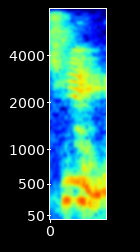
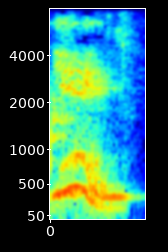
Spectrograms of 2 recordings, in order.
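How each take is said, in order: First: The double L is sounded like j. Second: The double L is sounded like y. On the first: The speaker calls it right. "Double L's are pronounced J, so it's Jing" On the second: The speaker calls it wrong. "It's not Ying"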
